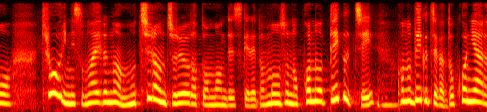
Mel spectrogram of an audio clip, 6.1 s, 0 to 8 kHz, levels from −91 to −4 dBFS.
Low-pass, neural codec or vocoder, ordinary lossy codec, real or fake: 7.2 kHz; codec, 16 kHz, 0.8 kbps, ZipCodec; none; fake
